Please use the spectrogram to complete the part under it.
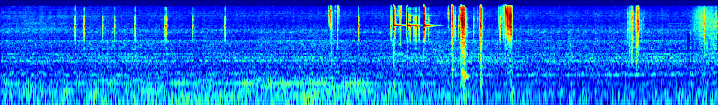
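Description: Soft electronic clicks tick as a menu is scrolled.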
